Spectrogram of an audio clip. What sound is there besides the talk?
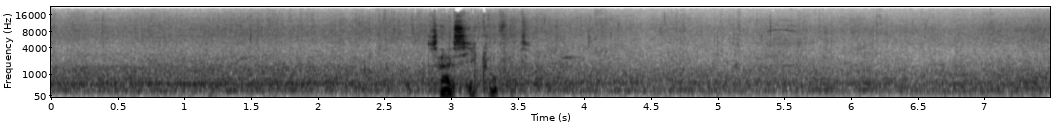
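honeybees buzzing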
